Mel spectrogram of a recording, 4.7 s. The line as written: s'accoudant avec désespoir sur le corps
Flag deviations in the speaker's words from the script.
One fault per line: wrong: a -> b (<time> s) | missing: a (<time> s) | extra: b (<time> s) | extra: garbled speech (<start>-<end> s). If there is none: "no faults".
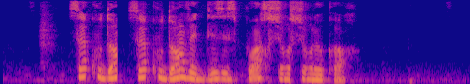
extra: s'accoudant (1.3 s)
extra: sur (2.9 s)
